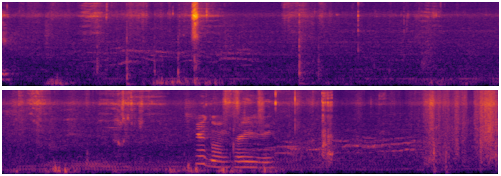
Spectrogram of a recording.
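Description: A young girl talks softly close by.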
